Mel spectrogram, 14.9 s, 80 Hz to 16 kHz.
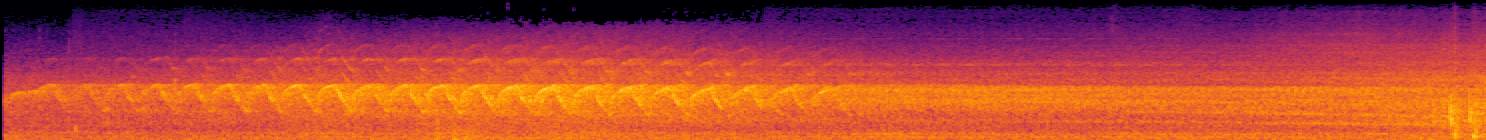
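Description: Emergency vehicle siren on a fast yelp, about three rising-and-falling sweeps a second, loudest around the middle; the sweeps stop after about eight seconds. Underneath, a Class 165 diesel multiple unit runs toward the microphone.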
